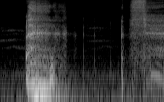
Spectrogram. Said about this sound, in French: Et tu entends mon chat qui miaule parce qu'il a faim.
